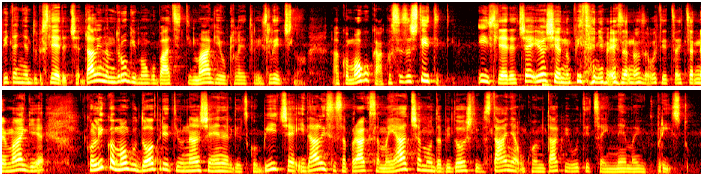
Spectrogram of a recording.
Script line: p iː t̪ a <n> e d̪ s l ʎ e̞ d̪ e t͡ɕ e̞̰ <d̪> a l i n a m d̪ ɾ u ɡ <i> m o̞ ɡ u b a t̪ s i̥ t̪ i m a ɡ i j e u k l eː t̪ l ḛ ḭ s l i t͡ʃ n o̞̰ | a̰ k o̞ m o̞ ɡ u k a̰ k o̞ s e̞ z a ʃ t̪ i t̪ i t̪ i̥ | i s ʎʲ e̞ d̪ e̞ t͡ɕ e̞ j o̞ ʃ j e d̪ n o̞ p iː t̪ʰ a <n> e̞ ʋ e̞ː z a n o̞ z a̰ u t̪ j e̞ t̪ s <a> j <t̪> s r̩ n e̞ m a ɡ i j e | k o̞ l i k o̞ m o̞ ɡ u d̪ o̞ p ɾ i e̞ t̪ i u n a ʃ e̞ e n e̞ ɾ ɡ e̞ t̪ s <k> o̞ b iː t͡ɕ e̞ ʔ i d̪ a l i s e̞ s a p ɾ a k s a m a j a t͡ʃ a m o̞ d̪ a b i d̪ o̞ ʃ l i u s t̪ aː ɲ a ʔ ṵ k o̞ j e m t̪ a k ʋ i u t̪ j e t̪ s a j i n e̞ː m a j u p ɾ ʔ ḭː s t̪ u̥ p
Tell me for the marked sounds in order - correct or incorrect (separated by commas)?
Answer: incorrect, correct, correct, incorrect, correct, correct, correct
